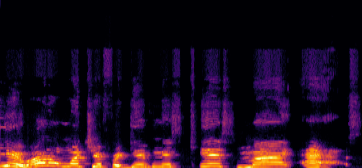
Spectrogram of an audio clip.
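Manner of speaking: mock defiant, high-pitched, fierce. Imitating Ava rejecting Sonny's forgiveness: imitating Ava in war mode. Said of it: "Ava's like".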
